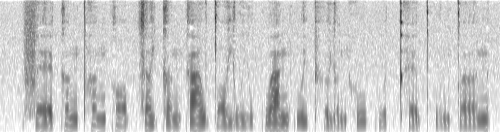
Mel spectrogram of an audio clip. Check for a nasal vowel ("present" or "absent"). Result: absent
